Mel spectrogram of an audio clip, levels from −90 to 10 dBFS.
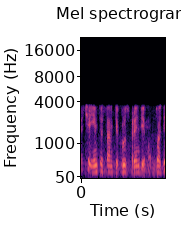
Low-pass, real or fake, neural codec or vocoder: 3.6 kHz; real; none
